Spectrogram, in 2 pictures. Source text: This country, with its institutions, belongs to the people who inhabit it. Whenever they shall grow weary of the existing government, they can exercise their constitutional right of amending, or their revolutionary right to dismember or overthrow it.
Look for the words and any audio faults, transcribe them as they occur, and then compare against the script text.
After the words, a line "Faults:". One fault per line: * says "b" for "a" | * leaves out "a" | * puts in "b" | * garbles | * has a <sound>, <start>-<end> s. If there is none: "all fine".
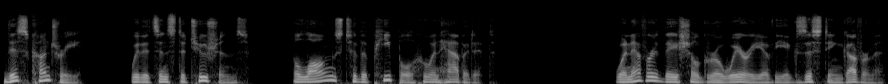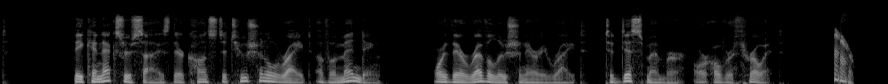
This country, with its institutions, belongs to the people who inhabit it. Whenever they shall grow weary of the existing government, they can exercise their constitutional right of amending, or their revolutionary right to dismember or overthrow it.
Faults:
* has a chirp, 17.2-17.4 s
